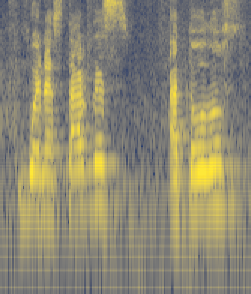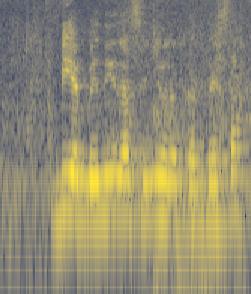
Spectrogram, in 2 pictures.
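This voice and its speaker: A woman with a Salvadoran accent at a medium pitch and moderate pace, monotone and flat in intonation, with audible room echo and noticeable background noise. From El Salvador. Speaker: resident. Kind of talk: public speech.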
